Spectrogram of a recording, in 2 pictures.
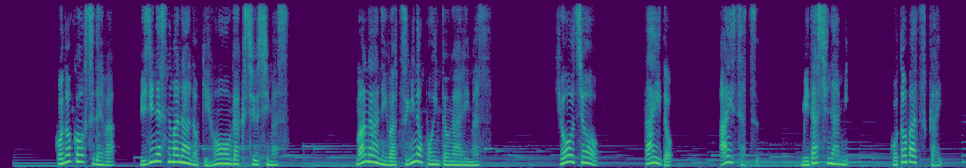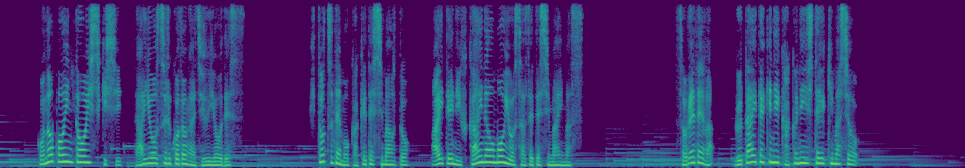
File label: japanese e learning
